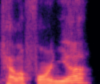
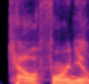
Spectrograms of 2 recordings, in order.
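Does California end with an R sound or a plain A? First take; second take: plain A; R sound. First: The word ends with a hard A sound. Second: The word ends with an added R sound. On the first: The speaker calls it right. "And I like hard A" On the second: The speaker calls it wrong. "There's no R on California"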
